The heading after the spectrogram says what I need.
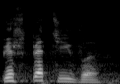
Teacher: perspectiva que nós pronunciamos o c e os portugueses não pronunciavam mas abriam o e da sílaba seguinte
